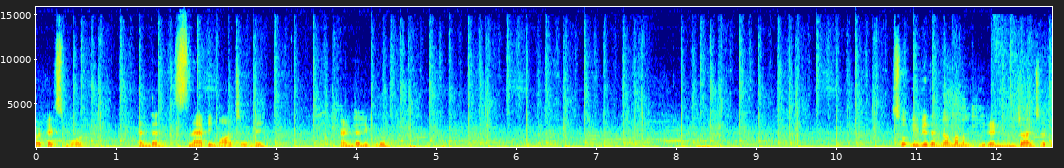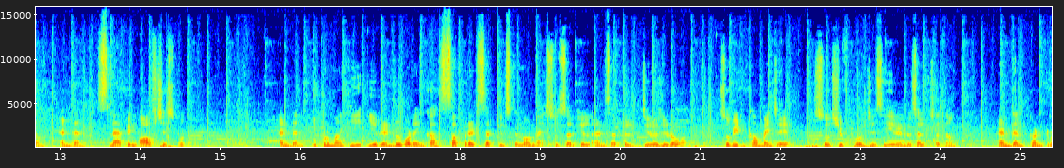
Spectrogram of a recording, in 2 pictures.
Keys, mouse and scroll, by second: 1.8 click, 2.7 shift+middle click, 3.1-4.6 scroll up 1, 5.1 shift+middle click, 5.1 scroll up 1, 6.1 g, 8.2 middle click, 10.5 scroll up 2, 11.1-11.8 scroll down 2, 11.4 middle click, 13.6 click, 14.5 scroll down 1, 14.8 shift+middle click, 15.4 middle click, 16.6 click, 17.3 click, 17.8 middle click, 21.1 middle click, 21.9 scroll down 1, 23.0 shift+click.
